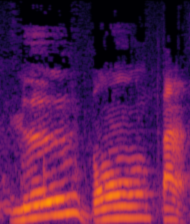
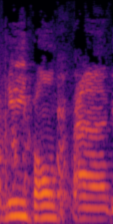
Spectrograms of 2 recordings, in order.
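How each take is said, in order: First: "Le bon pain" very slowly, each word spelled out; correct form. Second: "les bons pains" as the mistake, plural, laughing; wrong form. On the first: French tutor modelling "Le bon pain", very slow and deliberate. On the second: Tutor quoting the pupil's mistake "les bons pains" with a laugh. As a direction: say "les bons pains" as the error being corrected. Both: Shown as a demonstration. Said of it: "Not les bons pains".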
